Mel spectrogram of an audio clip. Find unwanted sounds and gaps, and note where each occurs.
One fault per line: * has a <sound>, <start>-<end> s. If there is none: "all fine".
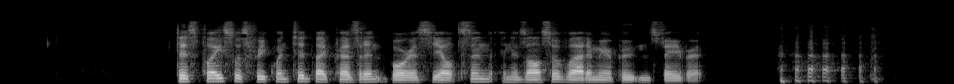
* has a laugh, 7.8-8.8 s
